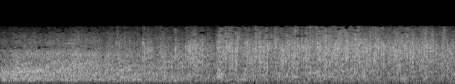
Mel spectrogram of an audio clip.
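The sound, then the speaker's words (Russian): An audience breaks into steady applause in agreement, a dense wash of clapping hands that stays loud and even for several seconds with no voices on top. “Вот ваши аплодисменты, говорят, видели и согласны.”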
